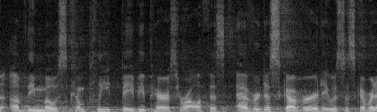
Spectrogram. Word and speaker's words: parasaurolophus: a juvenile parasophalorus okay people tell me i say it wrong i say paracerophus you could say parasaurolophus honestly if you say it with a lot of gusto no one's going to tell you you're wrong but so everyone say hi to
